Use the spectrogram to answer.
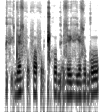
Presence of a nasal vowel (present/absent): absent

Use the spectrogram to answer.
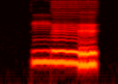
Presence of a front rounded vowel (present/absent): present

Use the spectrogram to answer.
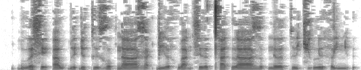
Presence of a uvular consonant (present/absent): absent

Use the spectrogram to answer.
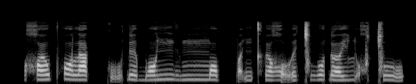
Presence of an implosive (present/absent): present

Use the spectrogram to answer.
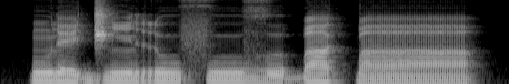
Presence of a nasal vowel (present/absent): present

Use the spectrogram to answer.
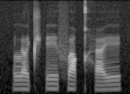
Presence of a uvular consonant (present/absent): present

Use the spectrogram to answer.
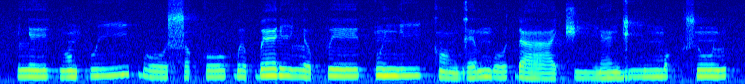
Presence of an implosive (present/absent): present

